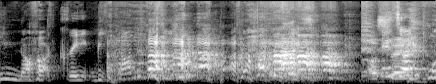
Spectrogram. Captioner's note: everyone laughing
